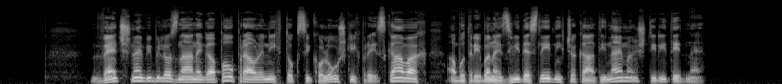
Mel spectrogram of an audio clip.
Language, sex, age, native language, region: Slovenian, male, 30-49, Slovenian, Central Slovenia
